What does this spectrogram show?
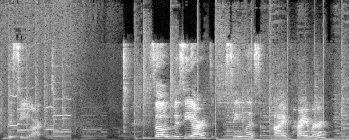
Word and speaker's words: Boxycharm: So it's called Boxycharm.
